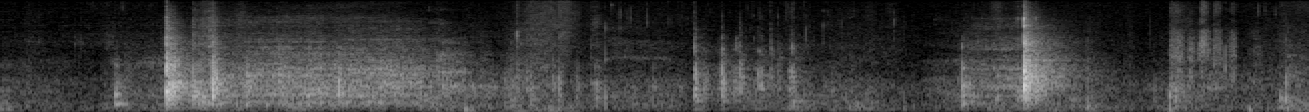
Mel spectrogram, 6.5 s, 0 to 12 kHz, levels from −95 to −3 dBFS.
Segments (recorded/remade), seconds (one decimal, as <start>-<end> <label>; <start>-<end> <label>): 0.0-1.7 remade; 1.7-6.5 recorded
